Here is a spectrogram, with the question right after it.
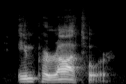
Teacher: the stress is on the penultimate syllable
